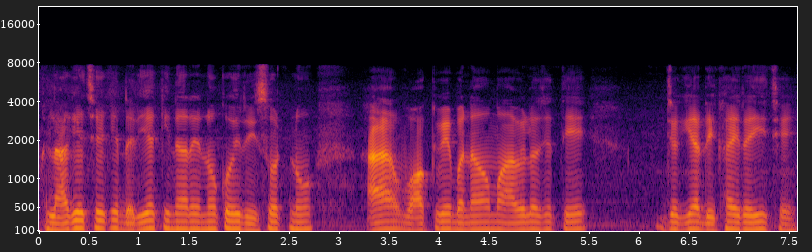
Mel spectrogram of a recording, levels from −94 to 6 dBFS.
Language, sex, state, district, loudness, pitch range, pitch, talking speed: Gujarati, male, Gujarat, Valsad, -23 LUFS, 115-130 Hz, 125 Hz, 150 wpm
